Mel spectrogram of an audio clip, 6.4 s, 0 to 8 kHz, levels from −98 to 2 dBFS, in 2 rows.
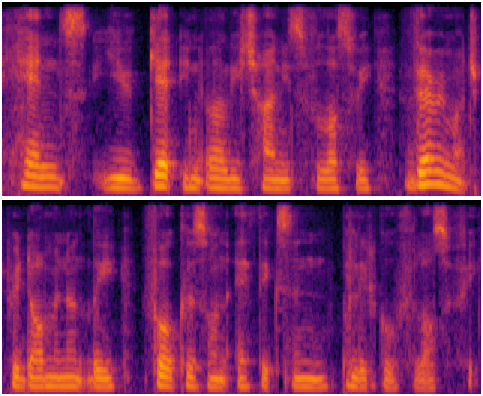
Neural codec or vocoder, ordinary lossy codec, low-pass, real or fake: none; MP3, 64 kbps; 7.2 kHz; real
